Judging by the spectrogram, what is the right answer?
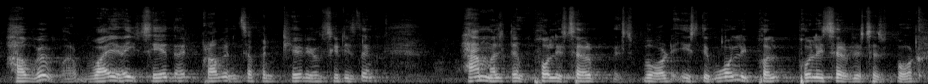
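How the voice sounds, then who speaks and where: A man's voice: fairly high pitch, measured pace, darkish tone. A man from the audience at a press conference, pressing an insistent, detail-heavy question. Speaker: audience member asking a question.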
